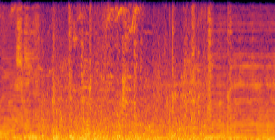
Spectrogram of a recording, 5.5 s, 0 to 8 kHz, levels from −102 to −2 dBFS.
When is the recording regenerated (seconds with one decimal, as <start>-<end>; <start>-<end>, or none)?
0.0-0.8; 4.1-5.5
